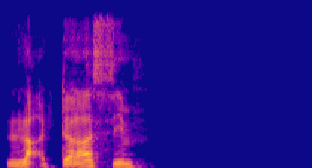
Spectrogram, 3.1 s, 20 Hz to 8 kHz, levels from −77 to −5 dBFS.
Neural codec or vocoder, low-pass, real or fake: vocoder, 22.05 kHz, 80 mel bands, WaveNeXt; 7.2 kHz; fake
